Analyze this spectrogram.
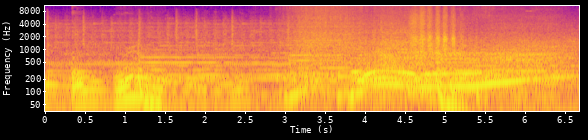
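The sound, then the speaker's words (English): A powerful muscle car engine roars and revs hard, climbing in pitch as it accelerates, with a high squeal of tires cutting in partway through. Loud, with no voices. “That's a lot of muscle for a little lady. You don't think I can handle this car?”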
